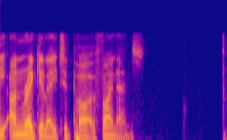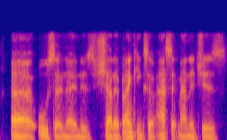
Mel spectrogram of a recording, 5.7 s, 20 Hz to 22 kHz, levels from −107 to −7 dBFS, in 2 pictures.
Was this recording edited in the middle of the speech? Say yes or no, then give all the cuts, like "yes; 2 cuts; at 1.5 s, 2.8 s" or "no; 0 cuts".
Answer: no; 0 cuts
